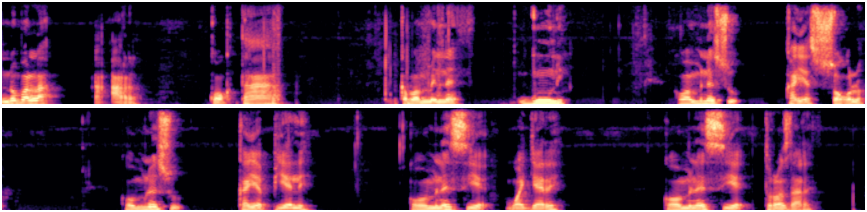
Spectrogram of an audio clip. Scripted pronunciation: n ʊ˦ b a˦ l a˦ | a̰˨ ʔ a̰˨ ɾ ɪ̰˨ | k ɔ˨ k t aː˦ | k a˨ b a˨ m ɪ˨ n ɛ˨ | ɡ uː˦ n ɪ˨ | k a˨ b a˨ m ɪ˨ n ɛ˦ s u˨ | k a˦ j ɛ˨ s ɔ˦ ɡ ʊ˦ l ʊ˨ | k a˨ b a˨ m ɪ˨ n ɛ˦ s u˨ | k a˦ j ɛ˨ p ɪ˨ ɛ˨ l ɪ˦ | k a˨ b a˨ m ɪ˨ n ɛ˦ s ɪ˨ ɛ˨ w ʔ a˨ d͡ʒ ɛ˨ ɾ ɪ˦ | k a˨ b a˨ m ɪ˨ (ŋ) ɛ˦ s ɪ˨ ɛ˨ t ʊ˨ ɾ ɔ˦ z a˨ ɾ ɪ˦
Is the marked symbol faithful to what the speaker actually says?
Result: no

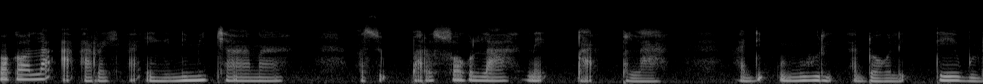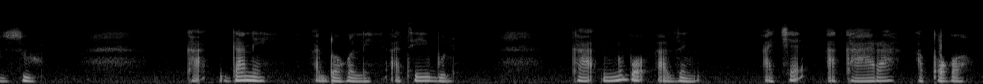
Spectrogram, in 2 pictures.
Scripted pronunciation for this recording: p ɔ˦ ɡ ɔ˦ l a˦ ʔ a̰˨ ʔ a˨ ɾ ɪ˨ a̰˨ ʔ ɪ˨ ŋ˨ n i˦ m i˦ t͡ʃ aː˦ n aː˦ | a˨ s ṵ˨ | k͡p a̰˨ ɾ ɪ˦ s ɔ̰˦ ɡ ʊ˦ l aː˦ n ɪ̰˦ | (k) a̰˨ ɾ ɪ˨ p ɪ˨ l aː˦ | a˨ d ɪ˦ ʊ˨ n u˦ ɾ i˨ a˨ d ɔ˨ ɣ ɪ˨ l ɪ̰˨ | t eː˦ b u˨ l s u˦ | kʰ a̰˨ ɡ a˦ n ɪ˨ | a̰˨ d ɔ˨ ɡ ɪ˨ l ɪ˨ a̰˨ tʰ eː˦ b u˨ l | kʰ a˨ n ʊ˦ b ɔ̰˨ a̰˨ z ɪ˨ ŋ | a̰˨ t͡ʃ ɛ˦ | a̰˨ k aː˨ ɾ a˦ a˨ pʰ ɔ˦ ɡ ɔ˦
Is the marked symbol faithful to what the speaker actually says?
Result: no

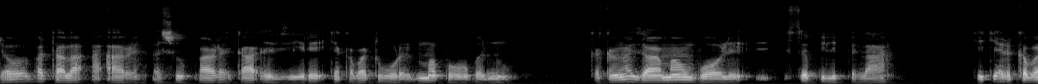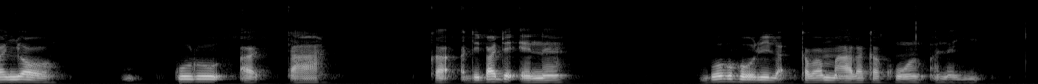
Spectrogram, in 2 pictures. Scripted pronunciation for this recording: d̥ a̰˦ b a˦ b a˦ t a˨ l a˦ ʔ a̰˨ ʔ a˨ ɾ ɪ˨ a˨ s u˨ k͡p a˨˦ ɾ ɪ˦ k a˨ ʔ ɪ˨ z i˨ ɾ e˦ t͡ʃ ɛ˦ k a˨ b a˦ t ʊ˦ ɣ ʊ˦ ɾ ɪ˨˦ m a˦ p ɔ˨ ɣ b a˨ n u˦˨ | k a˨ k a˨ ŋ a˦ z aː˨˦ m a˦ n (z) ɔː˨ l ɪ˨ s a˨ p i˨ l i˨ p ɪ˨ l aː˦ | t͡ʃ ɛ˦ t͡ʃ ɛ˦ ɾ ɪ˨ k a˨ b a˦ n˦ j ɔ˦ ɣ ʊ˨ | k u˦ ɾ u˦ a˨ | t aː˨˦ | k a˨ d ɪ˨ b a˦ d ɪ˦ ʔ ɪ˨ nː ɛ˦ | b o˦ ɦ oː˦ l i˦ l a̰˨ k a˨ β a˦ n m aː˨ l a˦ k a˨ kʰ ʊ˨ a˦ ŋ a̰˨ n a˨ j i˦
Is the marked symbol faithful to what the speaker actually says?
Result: no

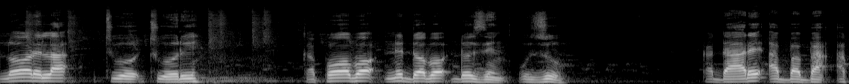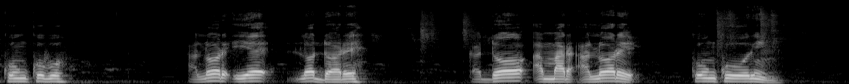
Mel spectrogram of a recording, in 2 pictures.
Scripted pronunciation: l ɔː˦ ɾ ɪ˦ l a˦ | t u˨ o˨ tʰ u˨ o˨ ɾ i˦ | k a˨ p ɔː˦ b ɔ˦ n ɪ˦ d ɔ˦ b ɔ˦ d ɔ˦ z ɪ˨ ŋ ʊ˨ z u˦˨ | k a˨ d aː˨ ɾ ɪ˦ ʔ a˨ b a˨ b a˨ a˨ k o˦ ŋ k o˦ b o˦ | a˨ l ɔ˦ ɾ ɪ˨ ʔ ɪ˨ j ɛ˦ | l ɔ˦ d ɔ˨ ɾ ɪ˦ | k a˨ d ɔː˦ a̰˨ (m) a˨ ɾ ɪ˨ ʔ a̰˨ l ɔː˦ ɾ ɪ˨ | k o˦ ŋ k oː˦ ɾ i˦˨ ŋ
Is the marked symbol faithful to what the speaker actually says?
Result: yes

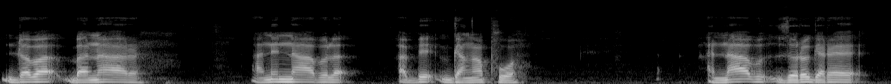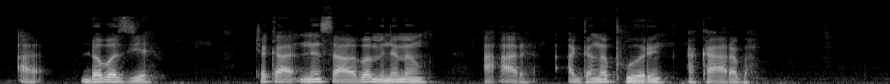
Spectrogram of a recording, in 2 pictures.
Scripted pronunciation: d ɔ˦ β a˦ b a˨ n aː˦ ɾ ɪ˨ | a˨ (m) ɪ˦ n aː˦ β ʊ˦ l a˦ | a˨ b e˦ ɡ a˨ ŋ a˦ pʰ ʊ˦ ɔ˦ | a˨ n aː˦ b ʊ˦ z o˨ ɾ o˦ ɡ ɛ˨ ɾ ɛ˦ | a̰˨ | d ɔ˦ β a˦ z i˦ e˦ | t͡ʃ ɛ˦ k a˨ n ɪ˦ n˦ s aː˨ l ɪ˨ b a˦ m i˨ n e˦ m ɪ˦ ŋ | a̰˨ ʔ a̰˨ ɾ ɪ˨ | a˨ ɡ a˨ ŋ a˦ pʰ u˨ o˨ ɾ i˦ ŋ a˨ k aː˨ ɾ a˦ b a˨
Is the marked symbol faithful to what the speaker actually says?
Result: no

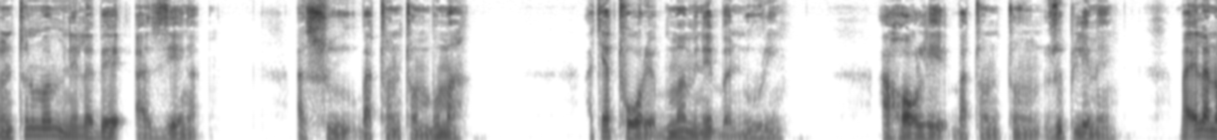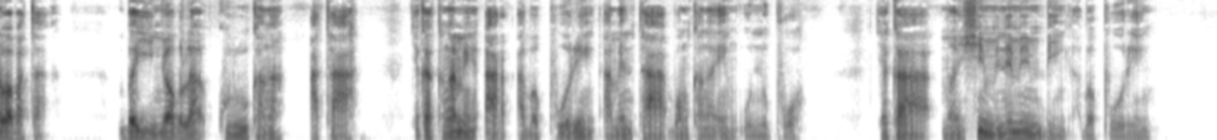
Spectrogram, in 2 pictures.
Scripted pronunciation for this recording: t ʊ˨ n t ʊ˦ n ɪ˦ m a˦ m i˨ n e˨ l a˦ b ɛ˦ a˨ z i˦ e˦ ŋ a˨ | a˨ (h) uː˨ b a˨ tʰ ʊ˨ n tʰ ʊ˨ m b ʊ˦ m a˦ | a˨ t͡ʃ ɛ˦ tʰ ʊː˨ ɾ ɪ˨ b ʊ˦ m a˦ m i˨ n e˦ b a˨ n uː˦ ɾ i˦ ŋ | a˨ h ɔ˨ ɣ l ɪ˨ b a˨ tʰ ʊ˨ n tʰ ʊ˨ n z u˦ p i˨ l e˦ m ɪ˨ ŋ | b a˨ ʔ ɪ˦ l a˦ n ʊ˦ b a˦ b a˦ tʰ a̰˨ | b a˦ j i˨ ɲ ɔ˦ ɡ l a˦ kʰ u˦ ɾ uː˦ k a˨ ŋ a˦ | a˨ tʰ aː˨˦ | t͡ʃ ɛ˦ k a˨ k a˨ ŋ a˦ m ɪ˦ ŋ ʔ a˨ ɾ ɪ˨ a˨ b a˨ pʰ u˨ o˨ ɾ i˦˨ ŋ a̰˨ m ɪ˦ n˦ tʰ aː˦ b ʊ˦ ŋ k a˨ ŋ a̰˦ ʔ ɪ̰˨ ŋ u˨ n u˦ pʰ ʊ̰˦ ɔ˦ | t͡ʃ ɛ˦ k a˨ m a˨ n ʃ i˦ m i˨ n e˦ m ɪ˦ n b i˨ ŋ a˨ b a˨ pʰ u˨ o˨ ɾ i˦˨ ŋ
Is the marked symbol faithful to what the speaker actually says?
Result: no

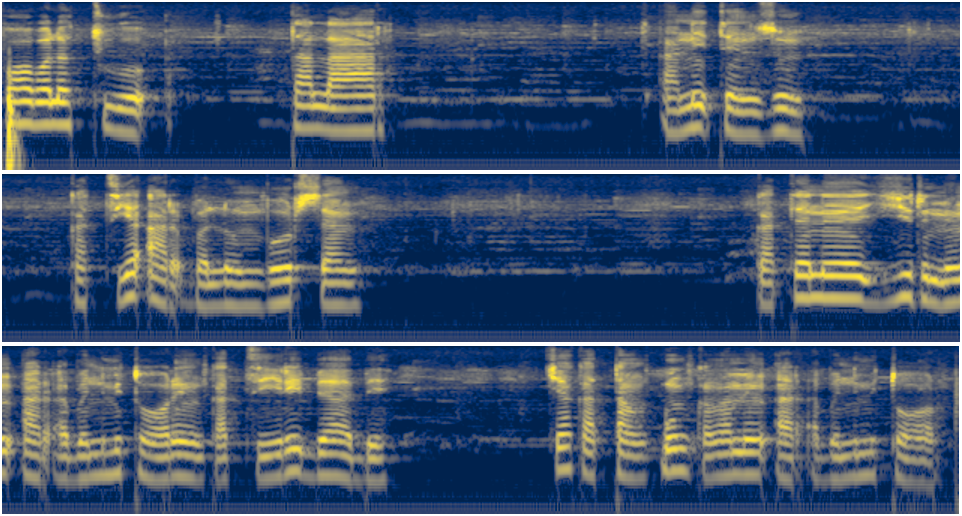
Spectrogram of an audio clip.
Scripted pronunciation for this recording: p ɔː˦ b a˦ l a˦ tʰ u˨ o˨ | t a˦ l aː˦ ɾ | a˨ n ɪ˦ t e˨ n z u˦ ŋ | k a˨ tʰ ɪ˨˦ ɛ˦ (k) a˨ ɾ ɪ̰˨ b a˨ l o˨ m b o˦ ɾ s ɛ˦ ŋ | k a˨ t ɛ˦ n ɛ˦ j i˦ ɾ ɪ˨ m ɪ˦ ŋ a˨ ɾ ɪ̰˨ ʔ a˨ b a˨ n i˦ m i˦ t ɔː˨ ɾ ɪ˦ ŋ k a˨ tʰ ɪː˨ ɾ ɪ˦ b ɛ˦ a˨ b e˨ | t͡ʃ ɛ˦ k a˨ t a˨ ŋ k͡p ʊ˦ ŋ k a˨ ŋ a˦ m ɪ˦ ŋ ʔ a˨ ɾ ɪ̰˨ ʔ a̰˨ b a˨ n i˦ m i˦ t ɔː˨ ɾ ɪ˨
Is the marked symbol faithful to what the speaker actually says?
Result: no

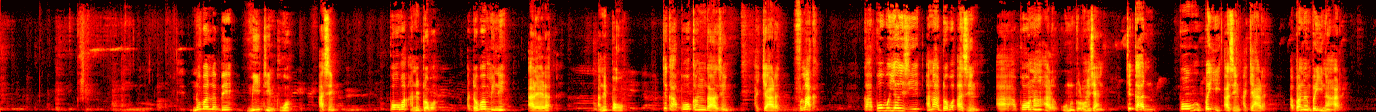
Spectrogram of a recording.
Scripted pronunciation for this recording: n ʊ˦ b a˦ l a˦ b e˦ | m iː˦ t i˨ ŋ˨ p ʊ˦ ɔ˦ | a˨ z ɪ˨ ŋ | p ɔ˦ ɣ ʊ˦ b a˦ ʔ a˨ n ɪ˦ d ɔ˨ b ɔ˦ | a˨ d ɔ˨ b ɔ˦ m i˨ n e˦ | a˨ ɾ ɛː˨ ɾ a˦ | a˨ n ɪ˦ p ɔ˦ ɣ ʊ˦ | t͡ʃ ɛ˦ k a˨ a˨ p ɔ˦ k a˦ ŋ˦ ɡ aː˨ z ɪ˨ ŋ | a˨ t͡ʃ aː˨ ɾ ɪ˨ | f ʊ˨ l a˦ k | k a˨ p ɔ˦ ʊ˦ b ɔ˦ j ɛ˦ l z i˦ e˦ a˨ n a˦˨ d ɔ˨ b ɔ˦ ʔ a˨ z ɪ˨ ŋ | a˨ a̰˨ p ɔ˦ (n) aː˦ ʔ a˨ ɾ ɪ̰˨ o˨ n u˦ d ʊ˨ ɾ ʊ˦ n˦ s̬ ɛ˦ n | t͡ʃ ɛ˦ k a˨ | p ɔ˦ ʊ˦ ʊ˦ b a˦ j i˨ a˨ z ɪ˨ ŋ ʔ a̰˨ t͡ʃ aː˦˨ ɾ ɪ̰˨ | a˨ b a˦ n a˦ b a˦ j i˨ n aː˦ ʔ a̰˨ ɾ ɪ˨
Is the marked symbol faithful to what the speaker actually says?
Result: yes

